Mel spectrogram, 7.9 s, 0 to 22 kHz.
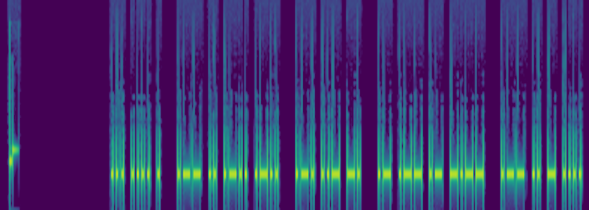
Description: Morse code, heard as a keyed tone, about 34 wpm, 700 Hz. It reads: SHE WILL RUN AWAY WITH
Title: Sentences from Top 600 Words 35wpm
